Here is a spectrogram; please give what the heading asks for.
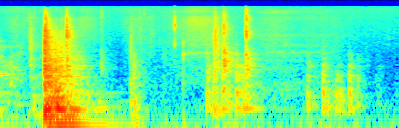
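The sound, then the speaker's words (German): A door is shut with one heavy wooden thunk, followed by a few fainter knocks and rustles. “Mach mal die Tür zu.”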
